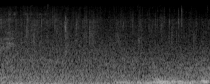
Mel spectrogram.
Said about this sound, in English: the soft, pitter patter of raindrops began to shower over them. It grew heavier and thick, wiping the rainwater from his brow.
